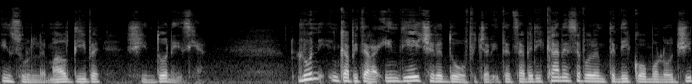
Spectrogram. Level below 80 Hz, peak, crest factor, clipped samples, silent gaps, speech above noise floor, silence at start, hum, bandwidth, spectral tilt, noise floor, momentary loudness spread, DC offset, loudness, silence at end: -44 dBFS; 0 dBFS; 18 dB; under 0.1%; none; 26 dB; 0 s; none; 15 kHz; -7 dB/octave; -44 dBFS; 10 LU; under 0.1%; -18 LUFS; 0 s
